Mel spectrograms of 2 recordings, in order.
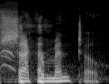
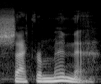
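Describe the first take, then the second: First: The middle t sound is clearly pronounced. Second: The middle t sound is dropped. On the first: The speaker calls it right. "instead of Sacramento. ... there's a T in there" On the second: The speaker calls it wrong. "someone says Sacramento on the radio"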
